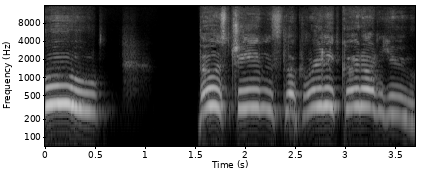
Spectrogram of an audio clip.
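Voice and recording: Someone uses a put-on character voice with a high pitch at a very slow pace. The background is quiet.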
